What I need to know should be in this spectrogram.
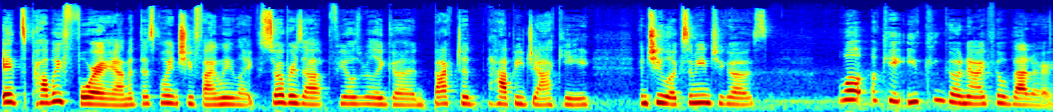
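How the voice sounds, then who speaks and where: On a very clean recording with a silent background, a woman with an American accent and an unremarkable speaking voice talks at a moderate pace and fairly high pitch, varying her pitch in an ordinary way. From US West Coast, San Francisco Bay Area. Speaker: tech analyst, host's former college roommate. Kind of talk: casual chat.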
